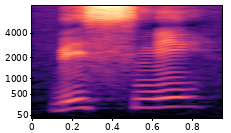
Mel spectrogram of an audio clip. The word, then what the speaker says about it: Bismi: Bismi, B, clear kasra, B. Bis, hold the sin. Bismi, no, bismi, no. Bismi, mim, clear mim with a kasra, so clear kasra. Bismi.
